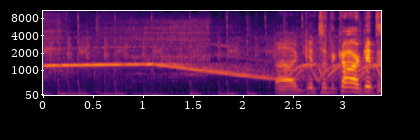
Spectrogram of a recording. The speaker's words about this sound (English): Into the den of this house, and you as well can hear the police sirens, and you see just kind of the color off in the distance reflecting into the home.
